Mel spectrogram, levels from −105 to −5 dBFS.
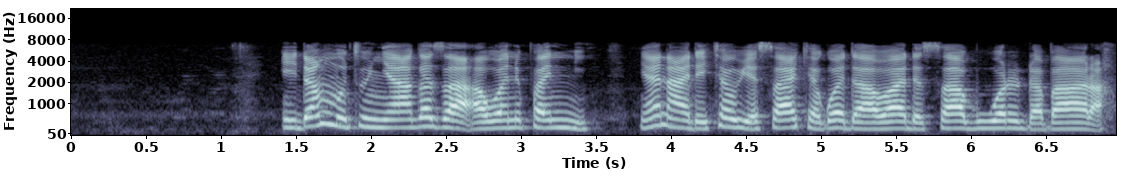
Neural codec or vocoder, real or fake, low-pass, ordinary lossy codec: none; real; 7.2 kHz; none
